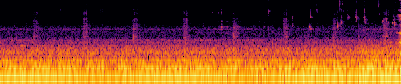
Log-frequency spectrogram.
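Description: Faint scattered clicks and small liquid sounds as a gloved hand works a crystal-encrusted skull loose in a glass bowl of cooled borax solution and lifts it out. The clicks come thicker near the end, over a steady low hum.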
